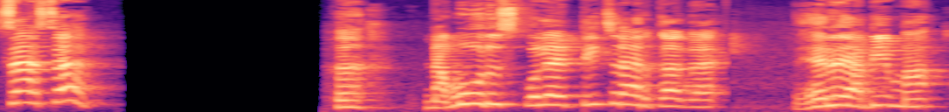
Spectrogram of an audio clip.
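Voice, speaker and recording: A man doing a jittery junior constable, high and eager. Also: lively intonation, normal speed, a bit bright. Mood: flustered. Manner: flustered, anxious asides. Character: nervous junior constable, fussy, comic.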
